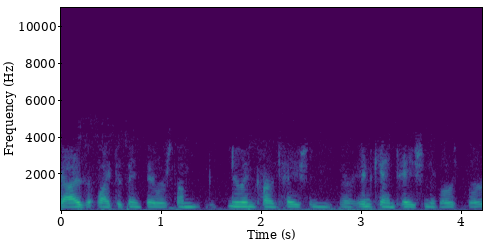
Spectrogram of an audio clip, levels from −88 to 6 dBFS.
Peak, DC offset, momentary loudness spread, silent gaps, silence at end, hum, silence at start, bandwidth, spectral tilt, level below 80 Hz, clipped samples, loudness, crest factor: -22 dBFS; under 0.1%; 9 LU; none; 0 s; none; 0 s; 5 kHz; -9 dB/octave; -58 dBFS; under 0.1%; -39 LUFS; 16 dB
